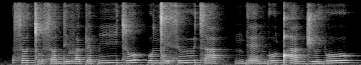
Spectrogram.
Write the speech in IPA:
s ʌ ɡ͡ǀ o s ʌ n d e v a ʈ ɛ p iː d͡z o | p o ŋ͡ǀ e s ɯː d͡z a | ŋ ɡ ɛ ŋ ɡ o ǃʰ a n d͡ʒ ɯ j oː

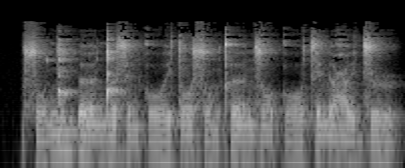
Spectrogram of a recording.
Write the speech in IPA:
s ɔ ŋ͡ǃ iː ʔ ɜː ŋ͡ǃ ɜ s ə n k ɔː e̯ t ɔː s ɔ n kʰ ɜː n z ɔː k ɔː t͡s ɛ n ɜ ʕ ə e̯ d͡z ə˞

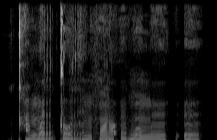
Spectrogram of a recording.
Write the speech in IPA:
qʰ e m ɵ r t u r e m f ɔ̃ ɾ ɔ ʔ ʉ b ũ m ʉ | ʔ ʉ

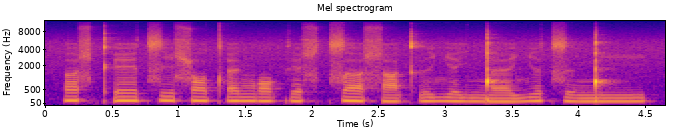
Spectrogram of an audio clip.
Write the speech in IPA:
ɐ ɬ kʼ e t͡s i ɬ ɔ tʼ ɛ ŋ ɔ k e ɬ t͡s ɐ ɬ a kʼ ɨ ʎ e j ŋ͡ǃ ɛ ʎ ɨ t͡s ɨ ŋ͡ǃ i

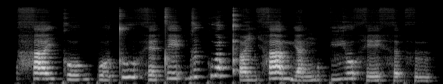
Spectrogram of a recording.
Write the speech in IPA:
h a˧ j k o˩˧ ɡ p o˩ t u˥ h ɛ˩˧ t e˧ ʔ ɡ ə˥ k u˥ qʼ ɯ˩ ʎ h a˥ mʲ a˩ ŋ u˩˧ p vʲ o˥ h e˩˧ h ə˩˧ ʔ h ɯ˩

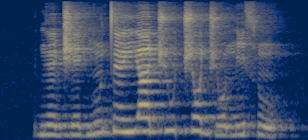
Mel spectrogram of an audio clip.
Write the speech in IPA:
ɡ ɛ̃˨ d͡ʒ e˨ ɡ ũ˧ t ɛ̃˧ j a˦ d͡ʒ u˦ d͡ʒ ɔ˦˨ d͡ʒ o˨ n i˧ s ũ˨

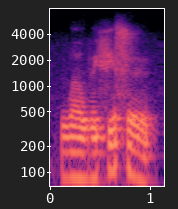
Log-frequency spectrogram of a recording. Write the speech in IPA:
w ʌː w ø fʲ ə s ø

